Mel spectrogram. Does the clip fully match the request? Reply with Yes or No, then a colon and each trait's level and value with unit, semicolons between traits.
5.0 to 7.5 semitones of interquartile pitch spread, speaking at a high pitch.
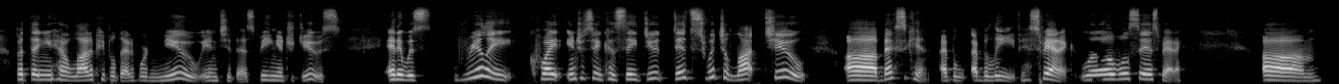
Yes: average, 5.3 semitones; high, 230 Hz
